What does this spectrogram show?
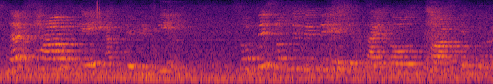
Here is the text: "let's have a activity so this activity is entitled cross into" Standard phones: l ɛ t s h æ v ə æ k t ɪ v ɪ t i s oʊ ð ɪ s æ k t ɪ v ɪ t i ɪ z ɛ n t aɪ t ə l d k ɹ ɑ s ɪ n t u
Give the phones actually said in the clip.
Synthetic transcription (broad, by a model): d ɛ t s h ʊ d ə æ k t ɪ v ɪ t i s oʊ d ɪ s æ k t ɪ v ɪ t i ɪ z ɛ t aɪ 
